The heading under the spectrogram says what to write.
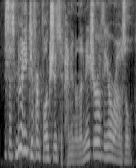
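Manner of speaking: usual speaking voice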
